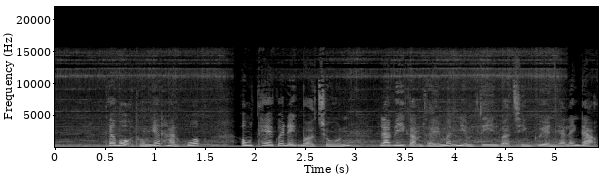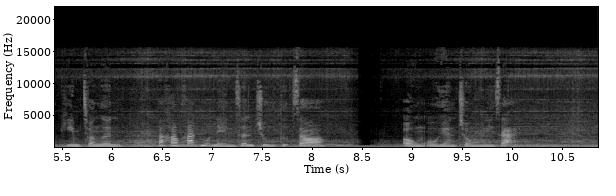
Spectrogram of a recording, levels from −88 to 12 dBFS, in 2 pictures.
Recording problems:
electrical hum; noticeable; throughout; 50 Hz, 15 dB below the speech

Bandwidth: 15.5 kHz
